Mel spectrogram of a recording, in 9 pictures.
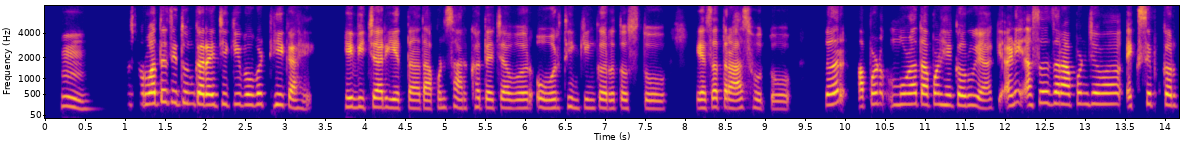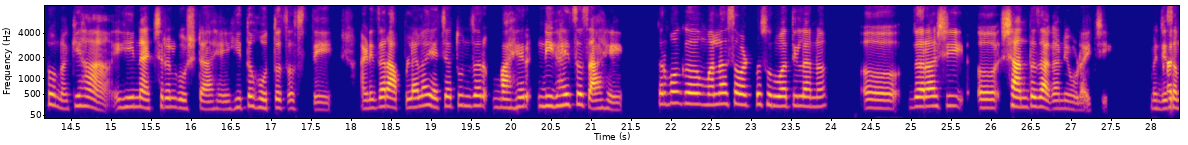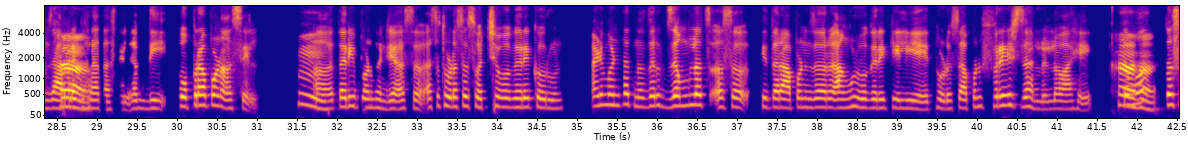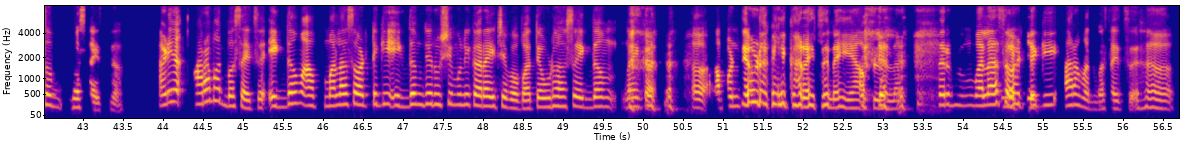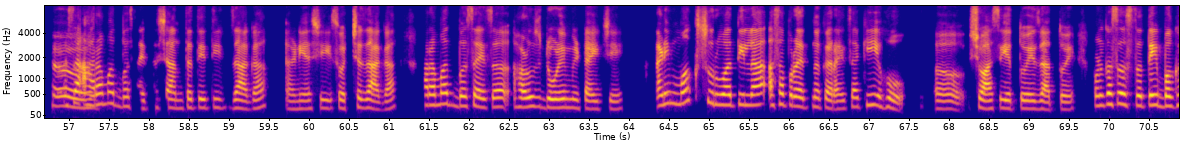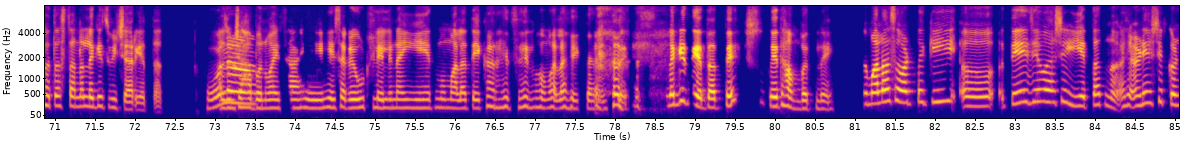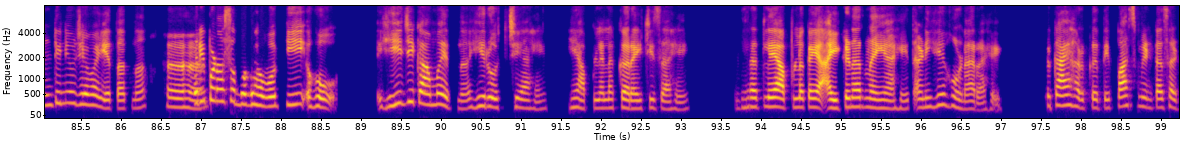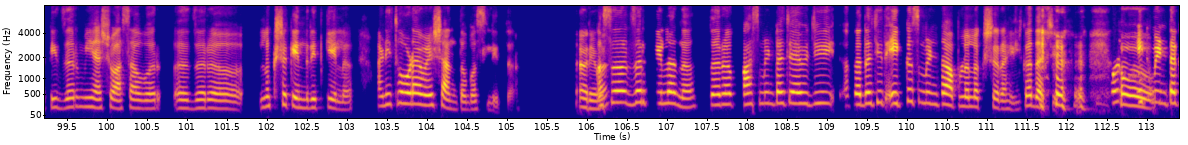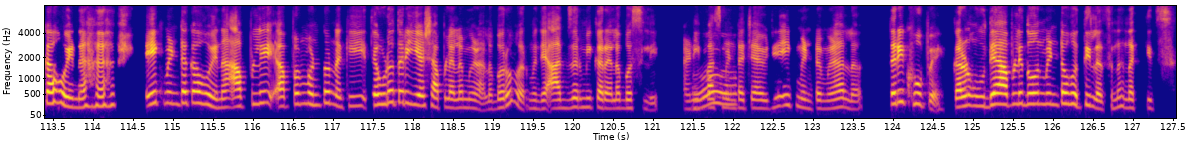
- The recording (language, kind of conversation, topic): Marathi, podcast, श्वासावर आधारित ध्यान कसे करावे?
- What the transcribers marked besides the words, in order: in English: "ओव्हर थिंकिंग"; other background noise; in English: "फ्रेश"; chuckle; laughing while speaking: "तेवढं काही करायचं नाहीये आपल्याला"; chuckle; laughing while speaking: "वाटतं"; tapping; angry: "हो ना"; laughing while speaking: "करायचंय, अन् मग मला हे करायचंय"; chuckle; in English: "कंटिन्यू"; chuckle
